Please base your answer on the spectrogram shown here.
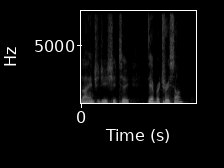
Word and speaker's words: Trusson: introduce you to Deborah Trusson. Have I pronounced that correctly, Deborah? Is it French in origin? Yes, that's correct.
